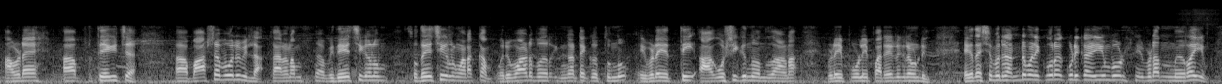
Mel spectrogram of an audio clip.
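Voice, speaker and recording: A man with a Kerala accent reporting live as a TV field reporter, pausing often on drawn-out fillers. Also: a little high. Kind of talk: live news report and street interviews. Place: outdoors at a festival ground. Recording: dull outdoor audio, loud street noise.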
